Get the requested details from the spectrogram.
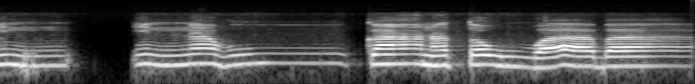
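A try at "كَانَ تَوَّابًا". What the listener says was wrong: তাও নয়, এখানে তা আছে, কানা তাও, তাও বা,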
